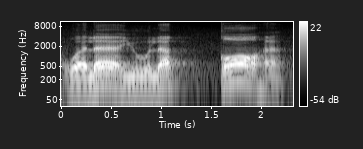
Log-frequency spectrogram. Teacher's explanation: Huruf qaf dekat situ, qaf isti'la tebal, maka kita baca bagi dia bunyi tebal lah.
